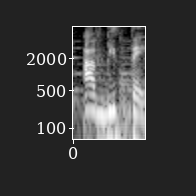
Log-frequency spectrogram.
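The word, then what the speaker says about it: habiter: ketemu sama Abi teh kita bilangnya zabit Kenapa karena abite diawali dengan huruf H Lalu kenapa hanya ada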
